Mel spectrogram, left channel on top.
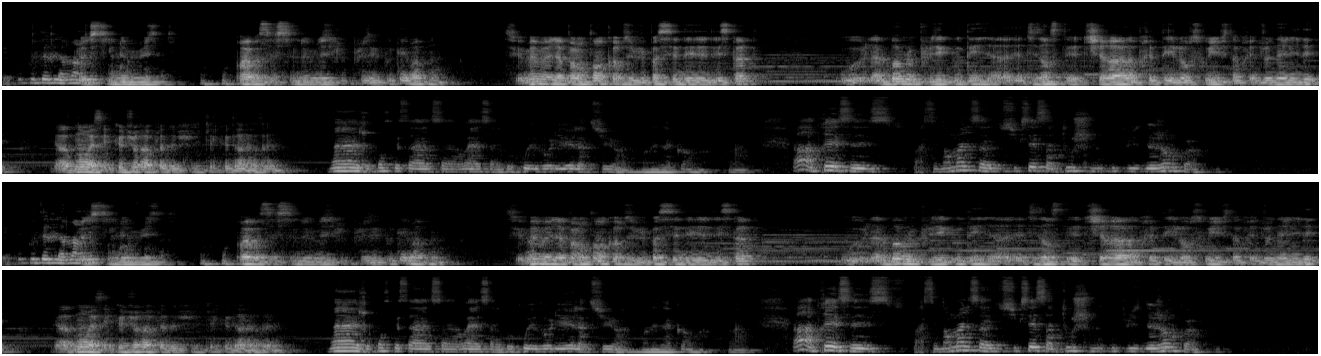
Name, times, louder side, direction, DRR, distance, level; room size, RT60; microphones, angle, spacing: voice 1, 0.2-1.6 2.0-2.3 5.2-5.3 16.4-25.4, right 1 dB, 15° right, 0.4 m, -34 dB
voice 2, 0.7-1.6 2.3-4.4 5.0-7.6 8.4-13.2 13.7-16.0, left 1 dB, 60° left, 0.9 m, -28 dB
sound 1, 7.0-15.6 16.5-16.9, right 2 dB, 65° right, 0.7 m, -45 dB
4.4 x 3.1 x 3.3 m
head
